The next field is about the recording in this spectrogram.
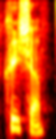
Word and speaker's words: Krisha: And it's spelled like Krisha, but it's actually pronounced Krisha. And it's spelled like what? – Krisha, K-R-I-S-H-A.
